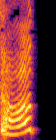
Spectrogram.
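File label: Voice attack, Japanese; orleya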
